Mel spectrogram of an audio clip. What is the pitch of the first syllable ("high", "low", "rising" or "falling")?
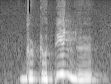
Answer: low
